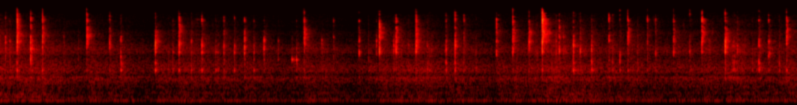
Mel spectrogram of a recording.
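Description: Long nails tap and scratch a hollow, ribbed gold metal decorative pumpkin held close to the microphone. Dozens of quick, bright, dry clicks and ticks with almost no ring sound quietly over a steady low hum and faint scratching.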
